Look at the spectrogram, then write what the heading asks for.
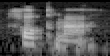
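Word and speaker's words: חכמה: You're not pronouncing the hey on the end, so it's not hokmah.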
